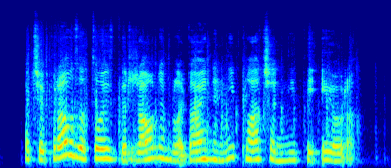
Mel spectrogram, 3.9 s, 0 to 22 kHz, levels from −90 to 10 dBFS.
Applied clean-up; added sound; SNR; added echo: neural mask model RNNoise.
